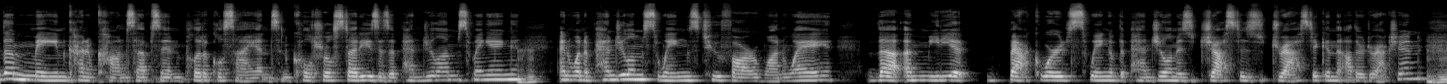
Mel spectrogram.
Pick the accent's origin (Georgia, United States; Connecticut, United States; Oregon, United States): Georgia, United States; I grew up in Georgia. I don't know if you are familiar with this, but gals in the South kind of hit 13 and get religious.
